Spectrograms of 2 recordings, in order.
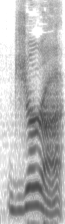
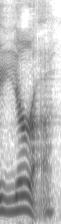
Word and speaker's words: Jura: Well, some people pronounce it Jura and others say Yura.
